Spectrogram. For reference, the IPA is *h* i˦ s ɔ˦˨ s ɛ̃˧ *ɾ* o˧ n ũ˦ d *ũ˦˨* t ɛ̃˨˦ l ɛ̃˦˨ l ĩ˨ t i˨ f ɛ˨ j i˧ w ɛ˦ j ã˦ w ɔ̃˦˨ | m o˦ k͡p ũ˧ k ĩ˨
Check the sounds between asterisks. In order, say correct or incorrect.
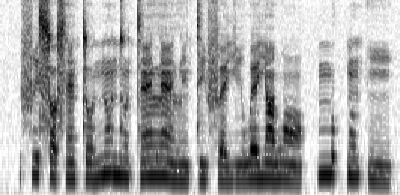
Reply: incorrect, incorrect, correct

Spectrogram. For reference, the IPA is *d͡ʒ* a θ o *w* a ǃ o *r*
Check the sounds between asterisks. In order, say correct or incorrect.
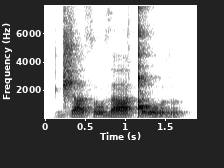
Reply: correct, incorrect, correct

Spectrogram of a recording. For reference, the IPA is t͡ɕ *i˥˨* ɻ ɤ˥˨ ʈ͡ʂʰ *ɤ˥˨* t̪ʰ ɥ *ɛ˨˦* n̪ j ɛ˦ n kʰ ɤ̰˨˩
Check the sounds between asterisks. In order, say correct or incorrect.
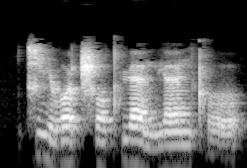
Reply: correct, incorrect, incorrect

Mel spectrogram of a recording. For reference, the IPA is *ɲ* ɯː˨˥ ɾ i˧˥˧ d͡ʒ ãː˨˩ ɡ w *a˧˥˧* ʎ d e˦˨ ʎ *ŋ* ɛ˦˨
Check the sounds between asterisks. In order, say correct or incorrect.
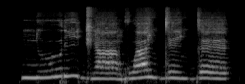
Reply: correct, incorrect, incorrect

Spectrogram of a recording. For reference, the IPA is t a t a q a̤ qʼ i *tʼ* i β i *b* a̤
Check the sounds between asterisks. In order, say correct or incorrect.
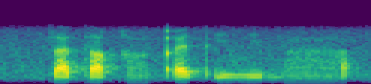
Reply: correct, correct

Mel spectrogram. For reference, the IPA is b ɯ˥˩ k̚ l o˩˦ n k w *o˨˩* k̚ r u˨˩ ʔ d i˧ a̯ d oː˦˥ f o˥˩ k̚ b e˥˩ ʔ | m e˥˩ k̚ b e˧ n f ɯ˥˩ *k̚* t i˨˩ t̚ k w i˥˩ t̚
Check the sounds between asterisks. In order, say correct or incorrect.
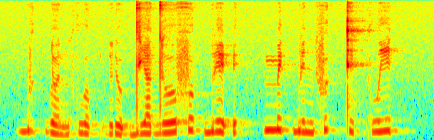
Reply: correct, correct

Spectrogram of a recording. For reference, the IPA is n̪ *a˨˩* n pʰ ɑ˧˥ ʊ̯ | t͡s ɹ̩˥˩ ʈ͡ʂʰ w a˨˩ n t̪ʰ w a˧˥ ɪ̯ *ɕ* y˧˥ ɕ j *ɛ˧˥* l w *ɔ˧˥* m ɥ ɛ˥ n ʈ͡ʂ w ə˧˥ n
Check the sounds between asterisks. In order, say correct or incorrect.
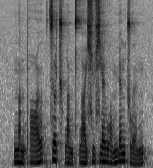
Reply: correct, correct, incorrect, correct

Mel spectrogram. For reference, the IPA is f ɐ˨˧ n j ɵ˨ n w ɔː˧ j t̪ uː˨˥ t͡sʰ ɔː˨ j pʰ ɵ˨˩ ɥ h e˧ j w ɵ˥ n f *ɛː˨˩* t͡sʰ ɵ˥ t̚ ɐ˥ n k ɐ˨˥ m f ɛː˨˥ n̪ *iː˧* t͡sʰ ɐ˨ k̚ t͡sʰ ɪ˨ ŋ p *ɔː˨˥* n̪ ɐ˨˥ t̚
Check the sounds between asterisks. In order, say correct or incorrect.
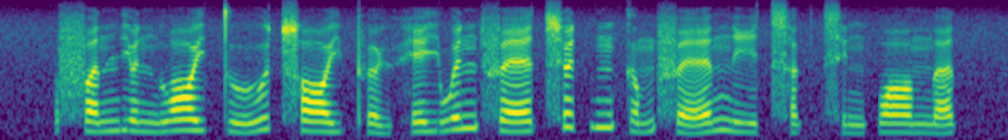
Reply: incorrect, incorrect, incorrect

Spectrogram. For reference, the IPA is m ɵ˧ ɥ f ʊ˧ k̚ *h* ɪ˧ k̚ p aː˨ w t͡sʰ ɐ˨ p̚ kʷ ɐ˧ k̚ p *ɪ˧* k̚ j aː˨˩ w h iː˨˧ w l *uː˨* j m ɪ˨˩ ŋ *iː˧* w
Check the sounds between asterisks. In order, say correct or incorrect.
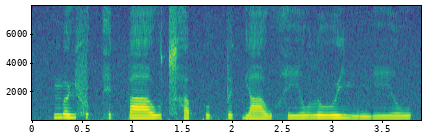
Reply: correct, correct, incorrect, correct

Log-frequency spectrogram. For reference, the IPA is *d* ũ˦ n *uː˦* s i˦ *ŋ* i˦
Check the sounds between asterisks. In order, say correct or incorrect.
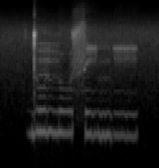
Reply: correct, incorrect, correct

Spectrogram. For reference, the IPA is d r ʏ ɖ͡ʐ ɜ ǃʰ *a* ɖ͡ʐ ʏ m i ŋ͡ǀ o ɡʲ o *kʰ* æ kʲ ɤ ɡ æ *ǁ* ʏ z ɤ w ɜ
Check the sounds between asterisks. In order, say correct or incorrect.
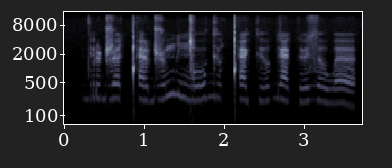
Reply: incorrect, incorrect, incorrect

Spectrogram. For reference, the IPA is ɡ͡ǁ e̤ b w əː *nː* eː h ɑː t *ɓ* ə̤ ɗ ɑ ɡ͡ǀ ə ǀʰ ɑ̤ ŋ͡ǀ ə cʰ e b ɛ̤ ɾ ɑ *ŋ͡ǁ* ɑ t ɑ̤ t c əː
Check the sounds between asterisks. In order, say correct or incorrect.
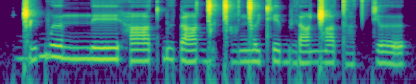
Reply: correct, correct, correct

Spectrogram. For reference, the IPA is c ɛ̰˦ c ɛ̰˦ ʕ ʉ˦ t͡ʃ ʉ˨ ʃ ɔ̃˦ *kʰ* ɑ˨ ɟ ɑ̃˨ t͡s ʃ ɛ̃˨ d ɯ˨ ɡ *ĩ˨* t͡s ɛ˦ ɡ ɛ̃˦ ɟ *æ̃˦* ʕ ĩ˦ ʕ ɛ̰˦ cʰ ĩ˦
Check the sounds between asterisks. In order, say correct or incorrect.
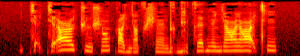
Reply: incorrect, incorrect, incorrect

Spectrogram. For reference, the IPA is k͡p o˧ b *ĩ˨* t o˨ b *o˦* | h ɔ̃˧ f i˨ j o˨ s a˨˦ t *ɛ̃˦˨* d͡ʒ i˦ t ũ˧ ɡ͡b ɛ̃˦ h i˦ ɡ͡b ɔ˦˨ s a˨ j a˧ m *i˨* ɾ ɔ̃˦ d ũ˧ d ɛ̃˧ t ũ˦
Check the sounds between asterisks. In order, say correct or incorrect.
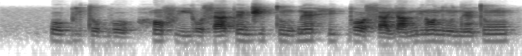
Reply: incorrect, incorrect, incorrect, incorrect

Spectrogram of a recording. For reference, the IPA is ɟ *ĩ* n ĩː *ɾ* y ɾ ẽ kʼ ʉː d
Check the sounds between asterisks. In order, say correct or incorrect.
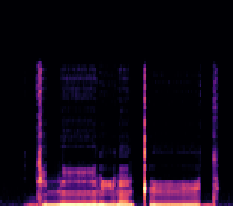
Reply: incorrect, correct

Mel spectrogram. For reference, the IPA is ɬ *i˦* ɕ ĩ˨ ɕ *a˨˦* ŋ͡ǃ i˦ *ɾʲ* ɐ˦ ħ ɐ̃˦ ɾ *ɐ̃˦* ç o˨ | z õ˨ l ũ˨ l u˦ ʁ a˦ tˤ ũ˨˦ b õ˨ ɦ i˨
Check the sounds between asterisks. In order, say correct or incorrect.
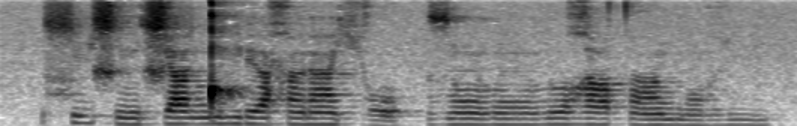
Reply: correct, incorrect, correct, incorrect

